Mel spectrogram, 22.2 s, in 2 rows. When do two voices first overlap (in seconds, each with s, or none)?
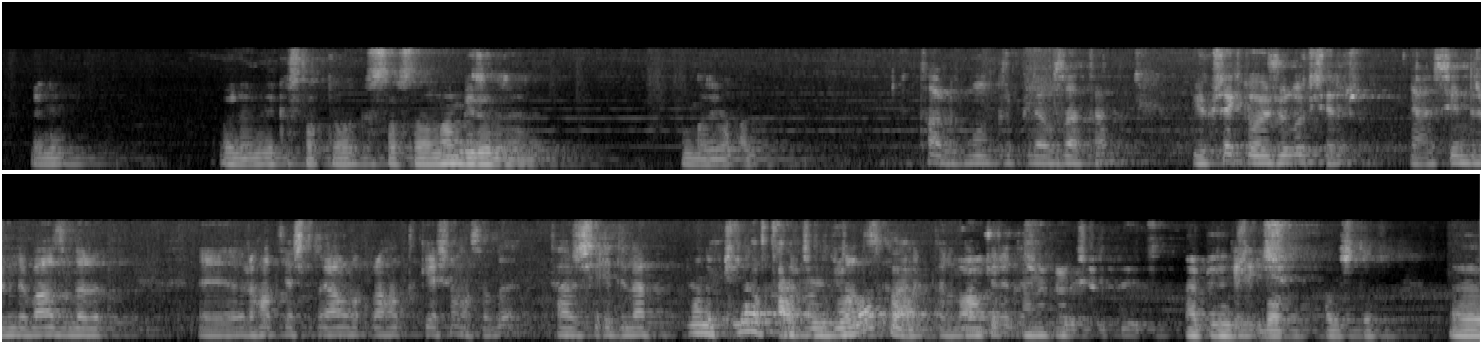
16.9 s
